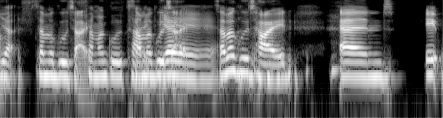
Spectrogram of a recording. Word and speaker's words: semaglutide: And I went on semaglutide. I'm saying it wrong. Yes. Semaglutide.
